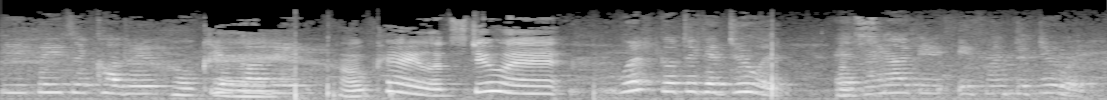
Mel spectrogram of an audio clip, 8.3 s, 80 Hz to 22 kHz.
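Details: 7-year-old child diagnosed on the autism spectrum, repeating phrases about a movie during a haircut; echolalia.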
